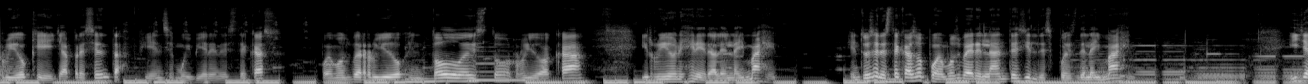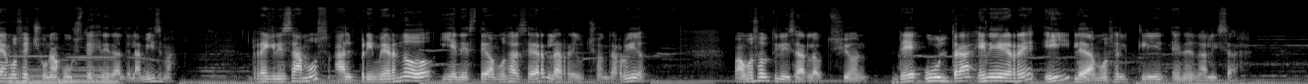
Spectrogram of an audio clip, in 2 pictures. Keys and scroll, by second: 9.2 ctrl+d.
